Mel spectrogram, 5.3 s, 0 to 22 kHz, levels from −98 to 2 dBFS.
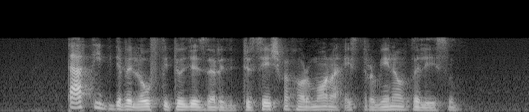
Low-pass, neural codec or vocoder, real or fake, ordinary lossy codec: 5.4 kHz; codec, 16 kHz in and 24 kHz out, 0.6 kbps, FocalCodec, streaming, 4096 codes; fake; none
